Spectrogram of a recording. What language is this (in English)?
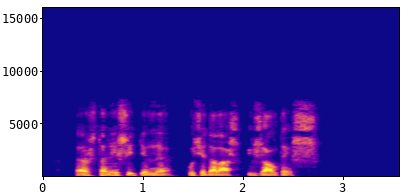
Mari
